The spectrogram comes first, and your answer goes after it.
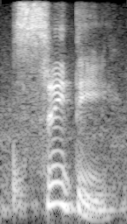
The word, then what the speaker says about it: স্মৃতি: আচ্ছা আরো দেখি আমরা, স্মৃতি, আচ্ছা খেয়াল করেন স্মৃতি, আচ্ছা এটা কি স্মৃতি বলি আমরা? স্মৃতি না, এটা স্মৃতি। এই যে তিশা, খেয়াল করেন আপনি স্মৃতি বলতেছেন ঠিক না, এস এর মতো করে উচ্চারণ করতেছেন, কিন্তু আপনি যদি স্মৃতি উচ্চারণ করতেন তাহলে কিন্তু তালব্য দিয়া লিখতেন, ঠিক না? স্মৃতি, এখানে মফলার উচ্চারণ হয় না, তাহলে আমরা কি করতে পারি, স্মৃতি। যেহেতু মফলা উচ্চারণ হইতেছে না আমরা একটা চন্দ্রবিন্দু দিব।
